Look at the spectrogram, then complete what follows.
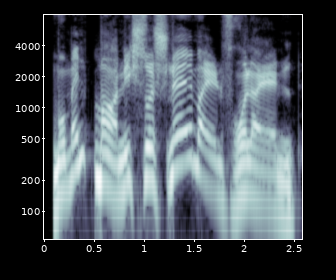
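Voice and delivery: high character voice, falling at the end; father. Acted. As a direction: halt your daughter with fatherly authority. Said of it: "sprach da der kluge Kombinatsdirektor".

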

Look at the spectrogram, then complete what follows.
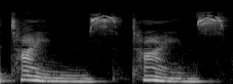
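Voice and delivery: "Times" low, soft and drawn out, m sliding into s; M straight into S. Shown as a demonstration. Teacher shows learners the ending, M straight to S. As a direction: say "Times" with no vowel between m and s. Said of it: "do M você vai pro S".

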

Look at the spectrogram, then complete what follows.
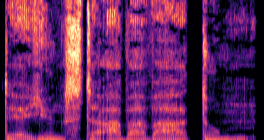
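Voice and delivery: ordinary delivery

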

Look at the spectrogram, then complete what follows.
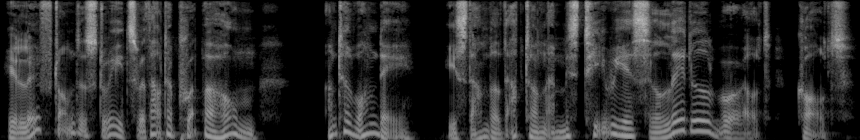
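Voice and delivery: ordinary delivery, nothing marked

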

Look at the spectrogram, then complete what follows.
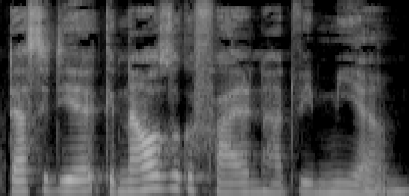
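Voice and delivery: ordinary delivery, nothing marked

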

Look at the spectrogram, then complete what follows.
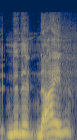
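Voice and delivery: stammering, startled no; nervous stammer. Acted. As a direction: trip over the first sound in a fluster. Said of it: "sagte Laila schnell".

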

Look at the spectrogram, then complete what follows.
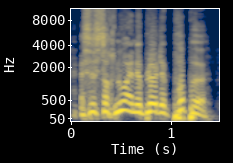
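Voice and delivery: loud, nasty angry outburst; vicious hiss. Acted. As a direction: spit it at him in anger. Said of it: "zischte er ihn bösartig an".

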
